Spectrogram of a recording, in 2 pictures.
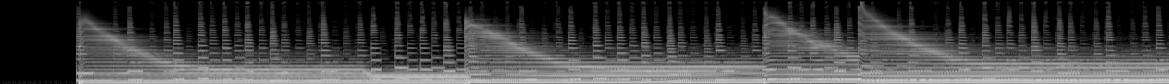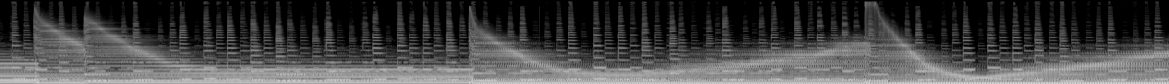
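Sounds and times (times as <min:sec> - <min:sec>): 
synthesizer: 0:00.8 - 0:23.3.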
